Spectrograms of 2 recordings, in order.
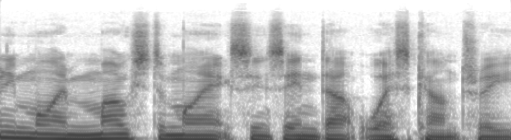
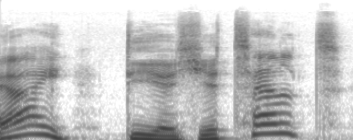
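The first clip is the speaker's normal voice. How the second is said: slow broad Geordie accent; 4 semitones higher than usual. Shown as a demonstration. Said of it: "get into the character".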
